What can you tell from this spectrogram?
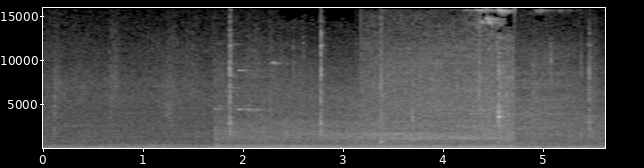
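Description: Street ambience: a steady low rumble of passing traffic. In the middle, a few light clicks come over a slightly louder haze.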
